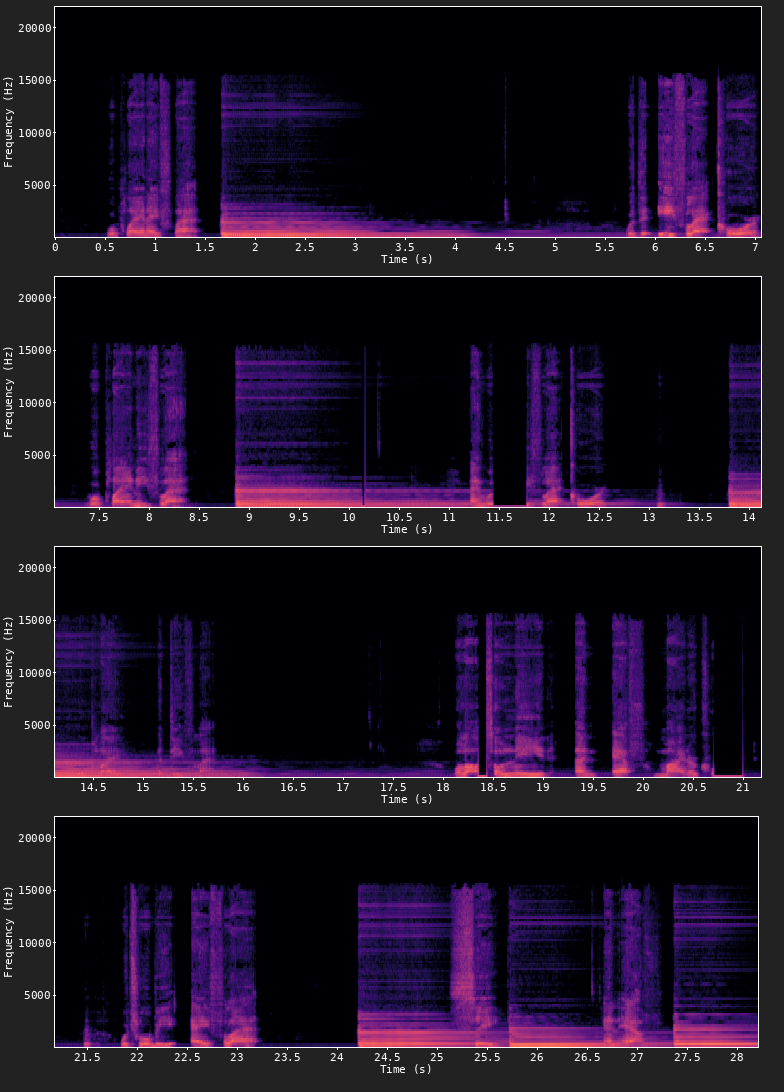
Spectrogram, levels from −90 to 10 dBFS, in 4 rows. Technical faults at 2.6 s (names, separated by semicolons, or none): noise suppressor applied to music or sounds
